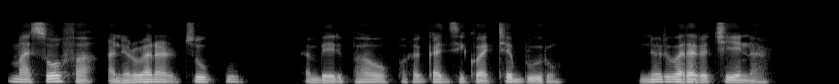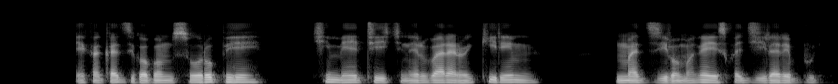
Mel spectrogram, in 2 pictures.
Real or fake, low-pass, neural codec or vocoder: fake; 7.2 kHz; codec, 16 kHz, about 1 kbps, DyCAST, with the encoder's durations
